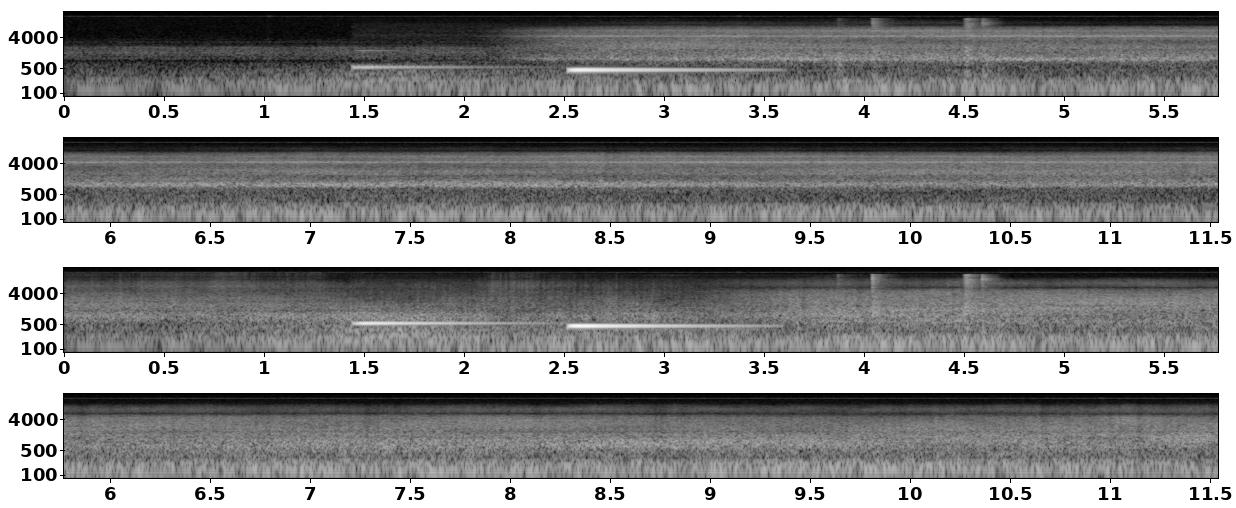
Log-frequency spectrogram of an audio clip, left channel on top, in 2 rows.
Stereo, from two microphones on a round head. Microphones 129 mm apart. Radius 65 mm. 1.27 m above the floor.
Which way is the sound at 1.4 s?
30° right (ahead or behind).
